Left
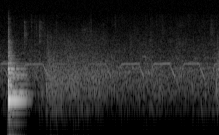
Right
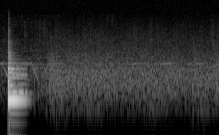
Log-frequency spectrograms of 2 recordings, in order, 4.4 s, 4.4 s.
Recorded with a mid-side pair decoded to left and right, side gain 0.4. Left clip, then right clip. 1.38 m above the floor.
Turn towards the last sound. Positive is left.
turn(degrees=-40)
